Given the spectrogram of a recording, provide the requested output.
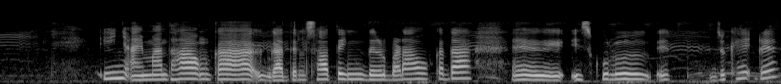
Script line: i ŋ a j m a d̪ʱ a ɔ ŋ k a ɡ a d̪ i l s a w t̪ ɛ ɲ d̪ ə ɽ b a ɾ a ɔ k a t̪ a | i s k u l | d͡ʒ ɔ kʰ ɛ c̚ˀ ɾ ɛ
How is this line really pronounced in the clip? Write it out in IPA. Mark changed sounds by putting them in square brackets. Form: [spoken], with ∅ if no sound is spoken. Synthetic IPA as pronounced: i [ɲ] a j m a d̪ʱ a ɔ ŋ k a ɡ a d̪ [ɛ] l s a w t̪ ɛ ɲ d̪ ə ɽ b a [ɽ] a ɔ k a [d̪] a | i s k u l | d͡ʒ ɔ kʰ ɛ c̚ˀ ɾ ɛ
